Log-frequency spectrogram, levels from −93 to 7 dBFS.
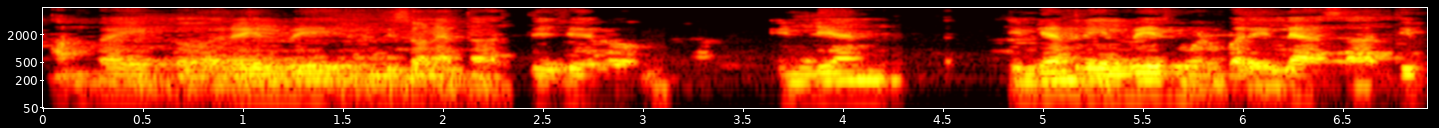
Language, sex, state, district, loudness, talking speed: Konkani, male, Goa, North and South Goa, -22 LUFS, 130 wpm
